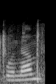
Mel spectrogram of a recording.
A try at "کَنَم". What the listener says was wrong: دیکھیے اتنا سکھانے کے بعد بھی آپ کنم پڑھ رہی ہیں جبکہ اس پہ زبر لگا ہوا ہے. ایک ہے کنم ایک ہے کنم. کنم کندن سے ہے چھیلنا.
